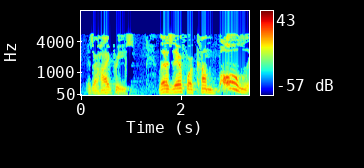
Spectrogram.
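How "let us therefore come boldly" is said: boldly stressed and said louder. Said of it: "I like to just emphasize that word boldly".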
